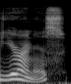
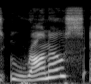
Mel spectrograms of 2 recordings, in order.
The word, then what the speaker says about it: Uranus: He also discovered Uranus, whose original name was the Georgium Sidus. You can also pronounce Uranus as Uranos and, of course, the infamous Uranus.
